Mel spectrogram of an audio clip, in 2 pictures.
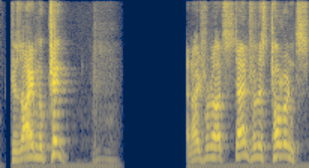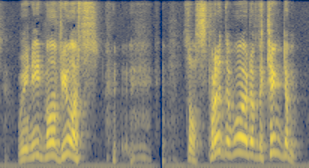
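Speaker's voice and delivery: put-on Scottish accent throughout. Streamer thanking viewers on the Twitch anniversary while posing as a king, in a Sean Connery accent. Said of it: "Why am I Scottish?".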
